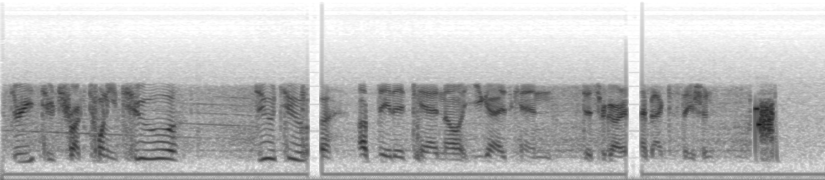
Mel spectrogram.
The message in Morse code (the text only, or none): none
